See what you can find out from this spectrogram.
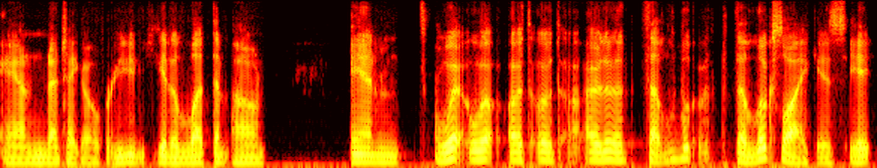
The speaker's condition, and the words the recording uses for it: Stuttering. And yes, I do stutter. So your audio is not buffering.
